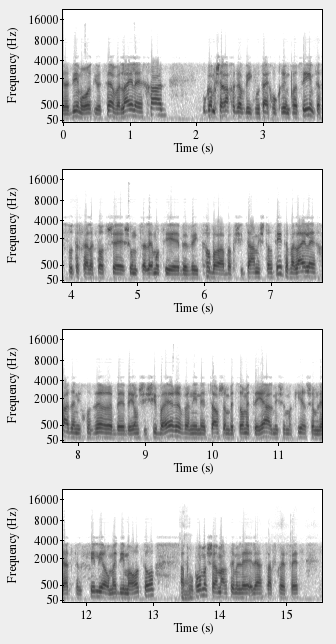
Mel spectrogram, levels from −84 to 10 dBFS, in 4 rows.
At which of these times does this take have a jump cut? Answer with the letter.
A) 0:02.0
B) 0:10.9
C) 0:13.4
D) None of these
C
